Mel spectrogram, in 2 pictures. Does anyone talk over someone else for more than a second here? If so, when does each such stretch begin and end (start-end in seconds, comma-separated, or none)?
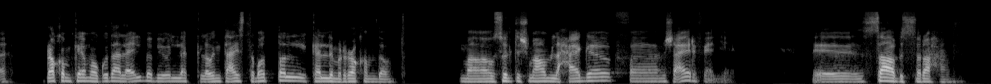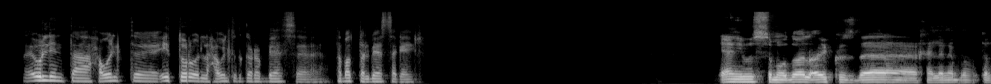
none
